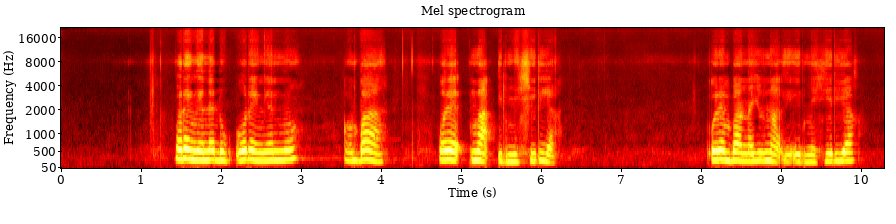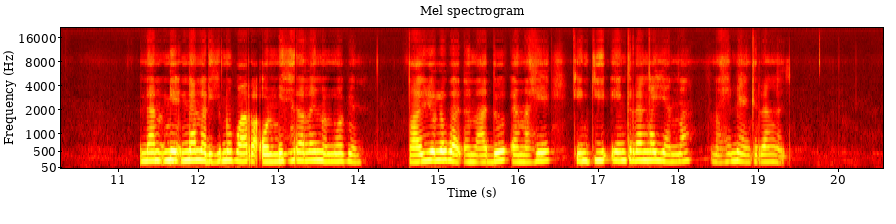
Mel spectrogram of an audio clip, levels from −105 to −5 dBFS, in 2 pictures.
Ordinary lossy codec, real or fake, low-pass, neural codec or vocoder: none; fake; none; codec, 44.1 kHz, 2.6 kbps, SNAC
